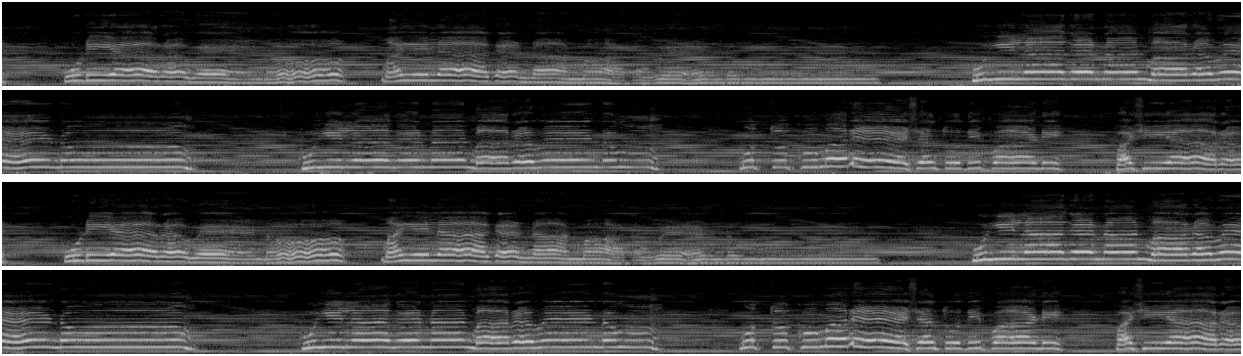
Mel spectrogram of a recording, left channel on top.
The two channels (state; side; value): normal; both; correlation 0.60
